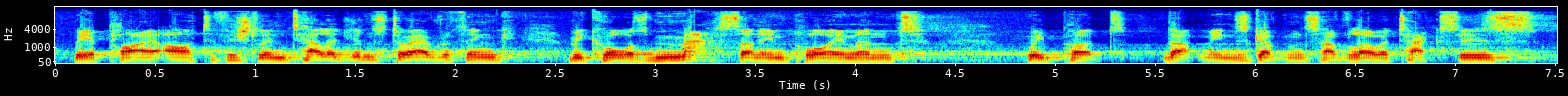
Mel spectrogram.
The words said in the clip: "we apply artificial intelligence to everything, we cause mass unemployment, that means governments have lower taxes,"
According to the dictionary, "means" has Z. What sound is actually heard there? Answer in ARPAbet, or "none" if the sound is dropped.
Z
